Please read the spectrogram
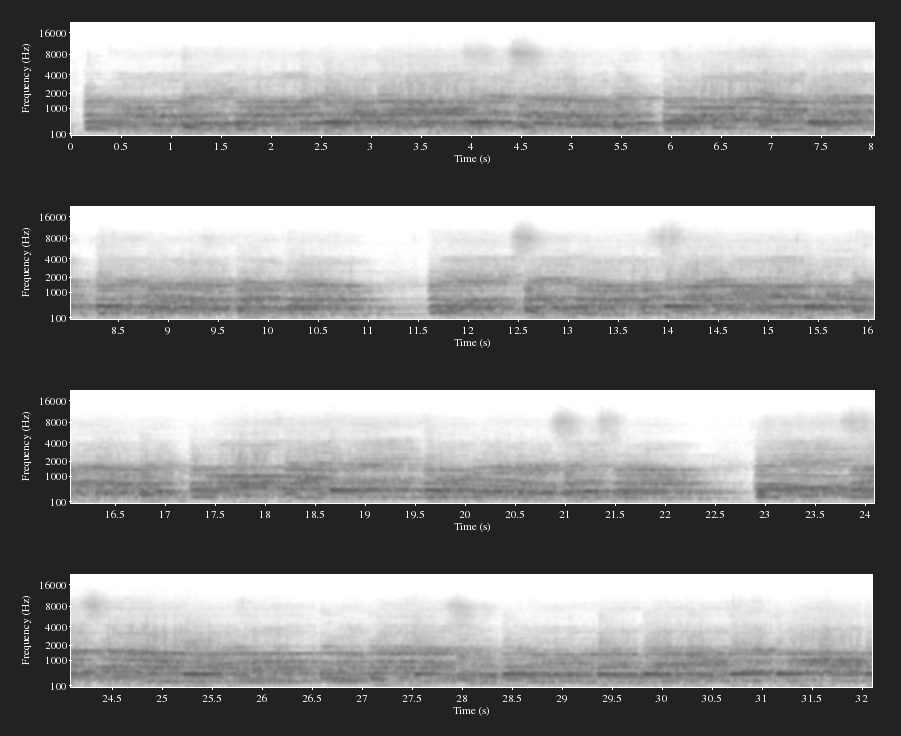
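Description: Church choir and congregation singing a hymn together, line by line, with short breaks for breath about every five to six seconds.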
